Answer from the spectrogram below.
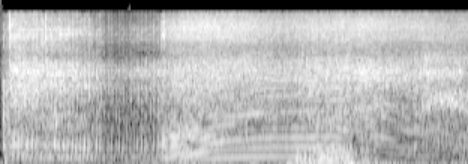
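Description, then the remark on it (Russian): A chainsaw engine runs loudly throughout, its buzzing pitch climbing sharply as it revs up, then wavering and dipping briefly before surging again; no one speaks. “Бензопила, что ли?”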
